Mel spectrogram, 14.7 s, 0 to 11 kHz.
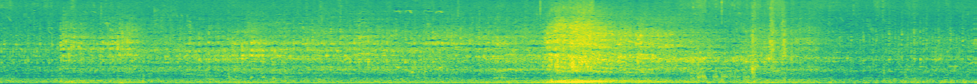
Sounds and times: chaining a tractor to a tree and yanking at it 0.0 - 14.6
people are going about their business 0.0 - 14.6
harvesting walnuts 6.5 - 14.6

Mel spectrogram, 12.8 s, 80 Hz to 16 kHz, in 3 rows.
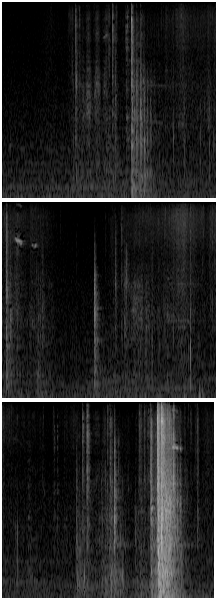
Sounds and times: Opening and closing a gate 1.4 - 3.4
Opening and closing a gate 4.3 - 5.3
Opening and closing a gate 6.1 - 8.1
Opening and closing a gate 9.6 - 12.6

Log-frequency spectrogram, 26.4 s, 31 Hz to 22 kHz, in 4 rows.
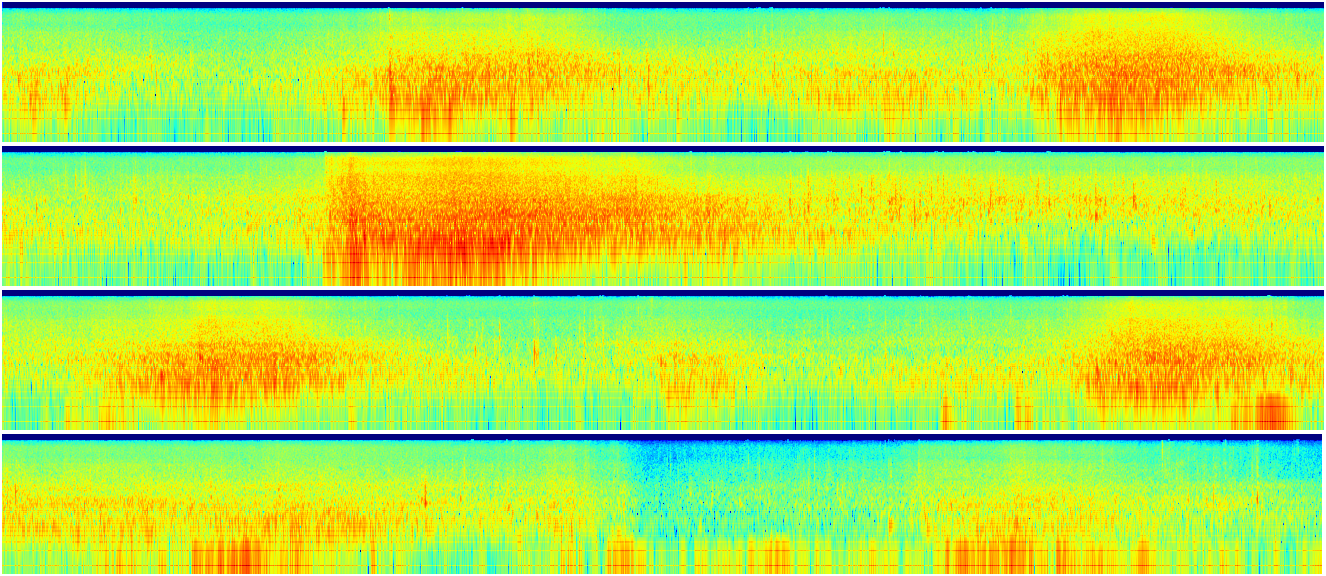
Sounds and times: sea waves crushing in a beach 0.0 - 26.4

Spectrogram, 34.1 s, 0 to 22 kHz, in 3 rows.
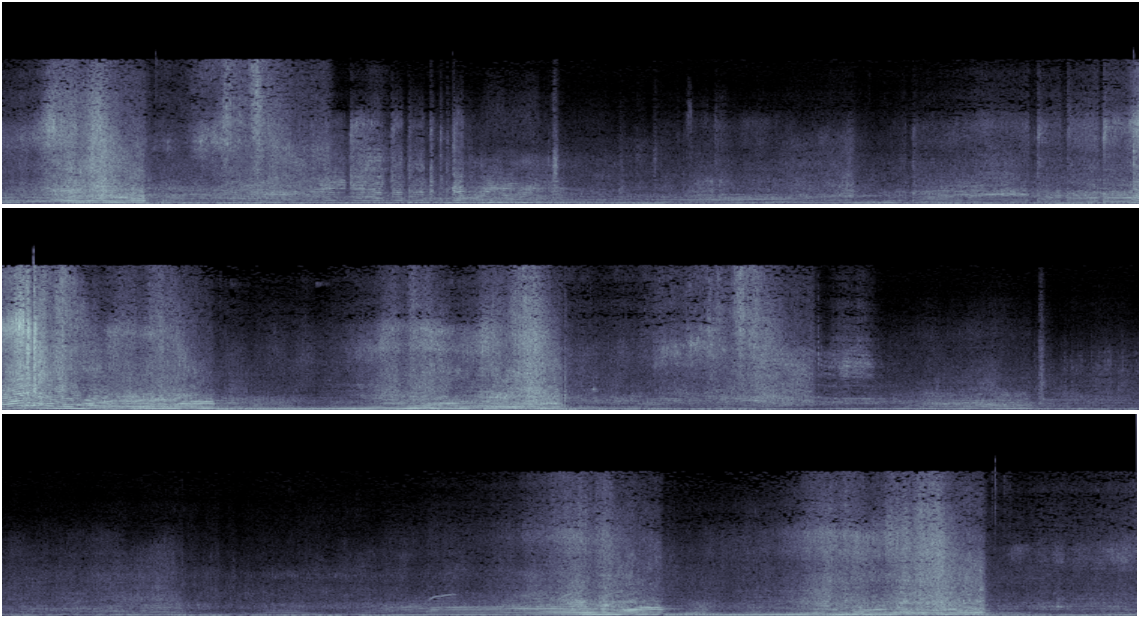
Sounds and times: Cars Racing 0.0 - 34.0

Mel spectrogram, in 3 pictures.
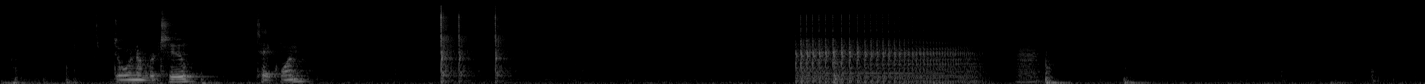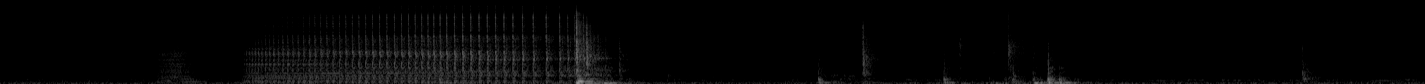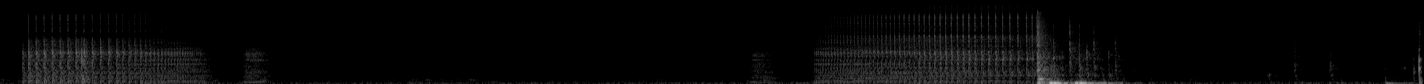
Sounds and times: Door Creak 8.0 - 10.6
Door Creak 15.8 - 20.5
Door Creak 28.8 - 31.3
Door Creak 36.0 - 39.8

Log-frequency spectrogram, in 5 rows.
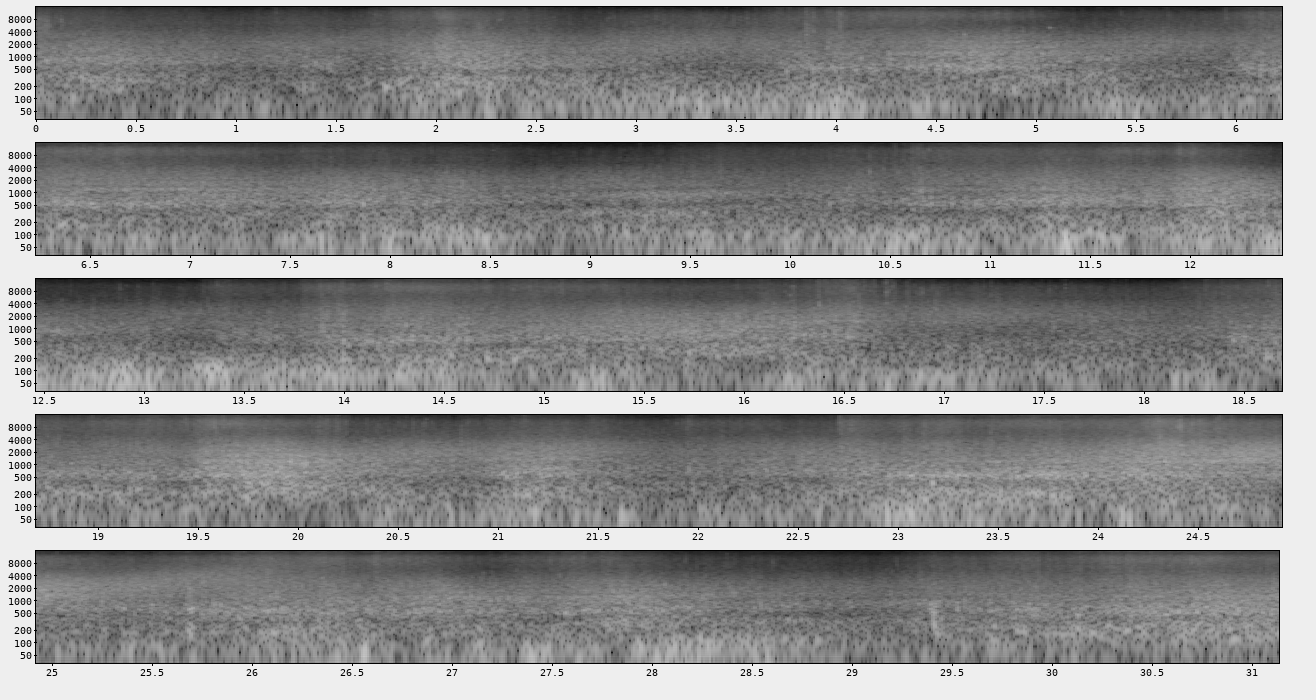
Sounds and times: Waves Real Shingle 0.0 - 31.1

